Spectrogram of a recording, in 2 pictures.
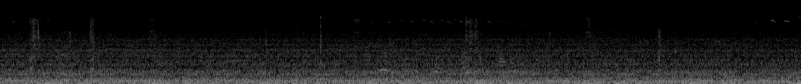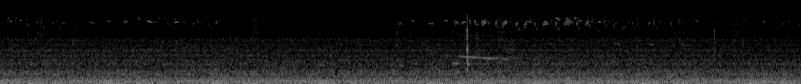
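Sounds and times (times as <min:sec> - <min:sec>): locomotive low rumble: 0:00.0 - 0:16.0
faint high chirping: 0:12.0 - 0:15.0.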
